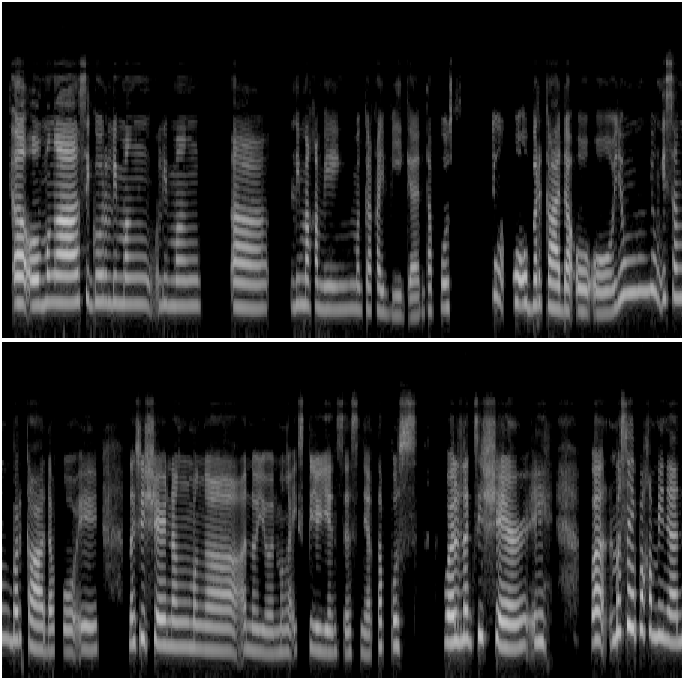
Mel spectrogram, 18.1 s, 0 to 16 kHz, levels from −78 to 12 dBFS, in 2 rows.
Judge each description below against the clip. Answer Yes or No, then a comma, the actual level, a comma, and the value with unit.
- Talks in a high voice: Yes, very high, 255 Hz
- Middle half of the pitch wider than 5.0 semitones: No, average, 4.4 semitones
